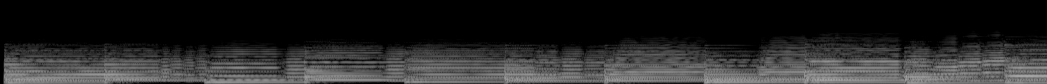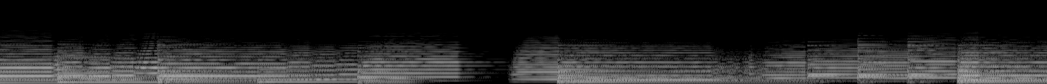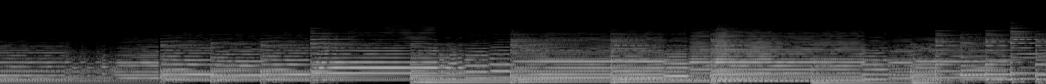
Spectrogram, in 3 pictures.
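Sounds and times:
trombone playing romance: 0:00.1 - 0:31.3.

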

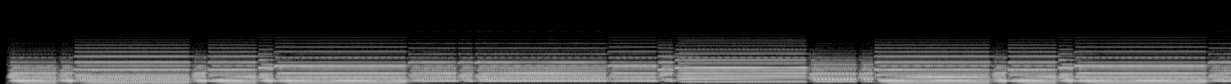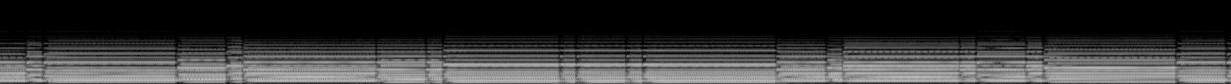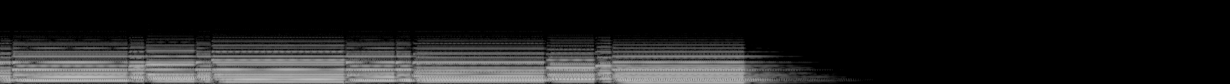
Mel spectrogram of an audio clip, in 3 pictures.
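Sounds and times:
organ: 0:00.1 - 0:32.7.

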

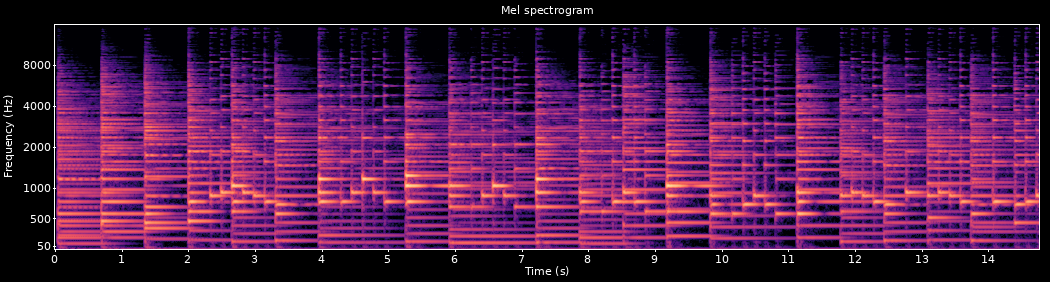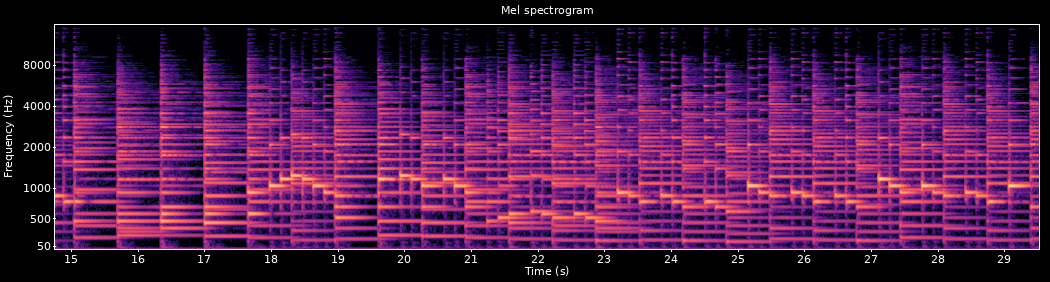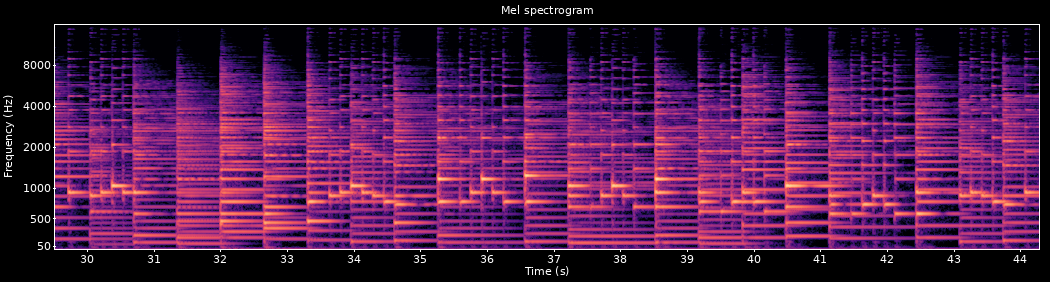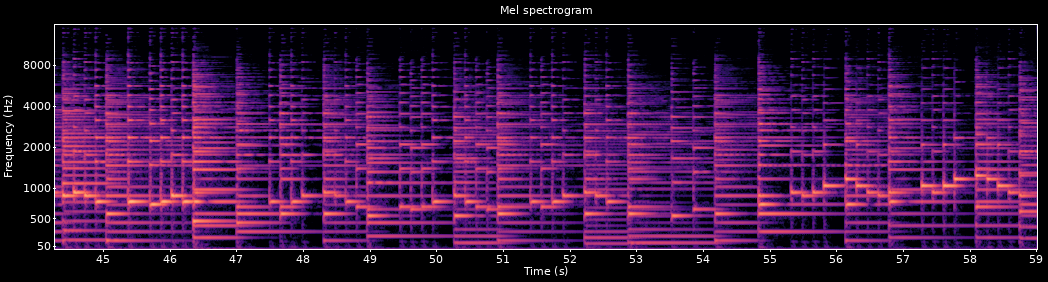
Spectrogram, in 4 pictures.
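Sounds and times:
piano rondeau: 0:00.0 - 0:59.0.

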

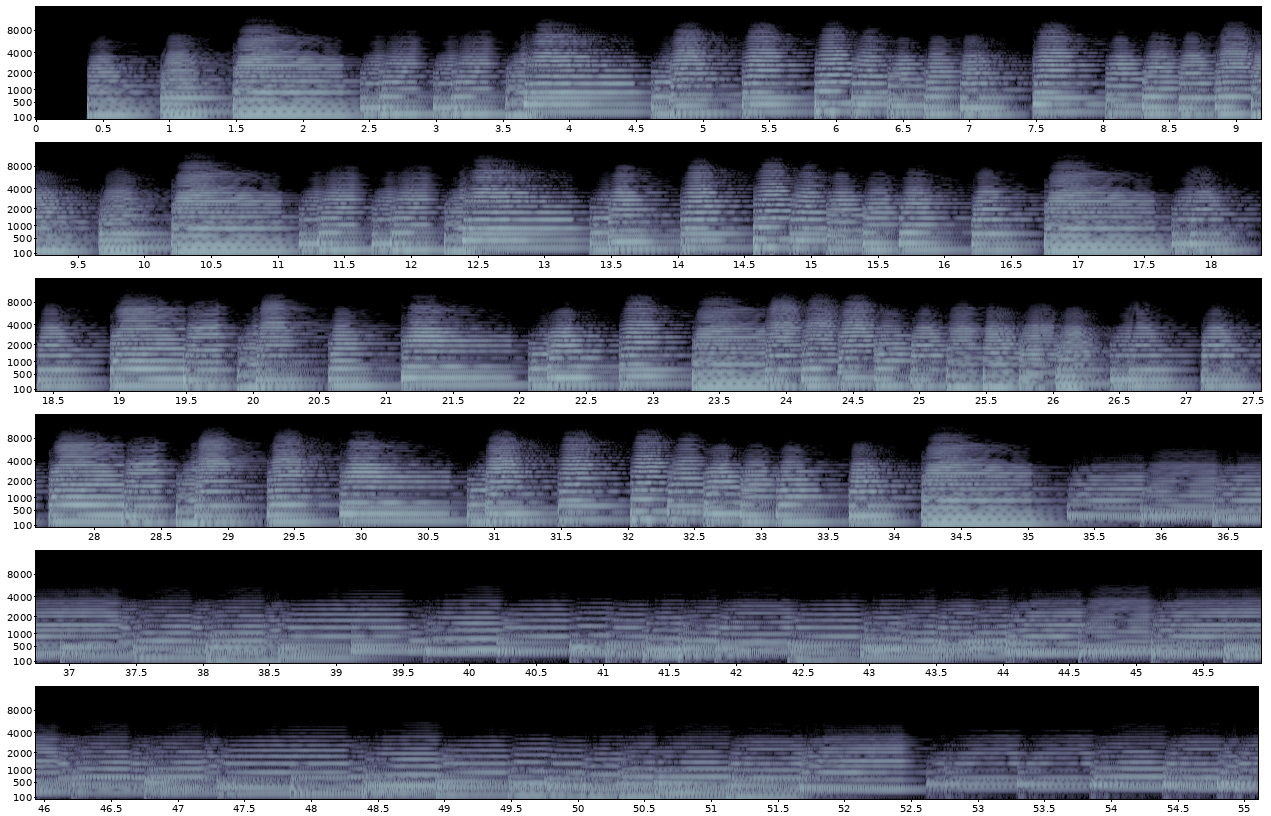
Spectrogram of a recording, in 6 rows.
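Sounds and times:
trumpet prelude: 0:00.4 - 0:55.0.

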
